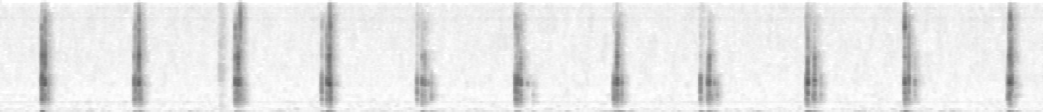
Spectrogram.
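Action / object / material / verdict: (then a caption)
tap / wooden tree slice coaster / wood / none. Long red acrylic nails tap and scratch the cut face of a round, solid wooden tree slice coaster showing growth rings, held in both hands close to the mic. Sharp, bright clicking taps land roughly once a second, with softer scratching rustles in between.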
